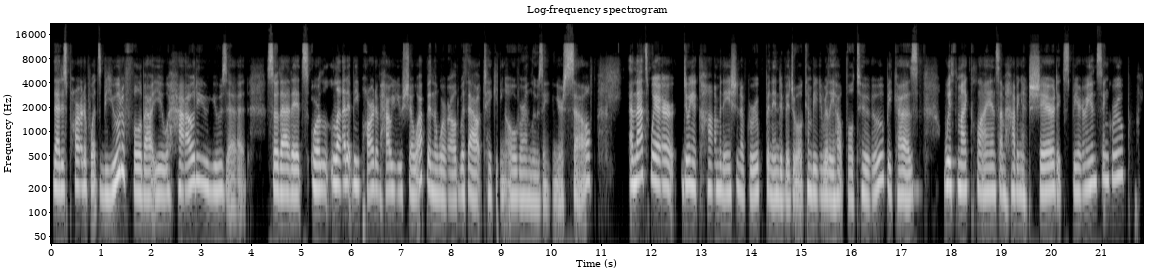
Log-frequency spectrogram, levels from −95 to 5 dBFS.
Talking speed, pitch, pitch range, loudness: 165 wpm, 185 Hz, 165-210 Hz, -23 LUFS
